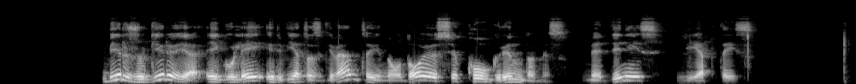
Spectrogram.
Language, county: Lithuanian, Kaunas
